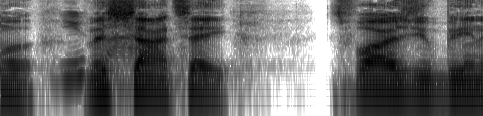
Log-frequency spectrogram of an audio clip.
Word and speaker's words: Shanta: fast now you miss shanta did i say it right it's shantae excuse me i don't want to mess your name up ms shantay as far as you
